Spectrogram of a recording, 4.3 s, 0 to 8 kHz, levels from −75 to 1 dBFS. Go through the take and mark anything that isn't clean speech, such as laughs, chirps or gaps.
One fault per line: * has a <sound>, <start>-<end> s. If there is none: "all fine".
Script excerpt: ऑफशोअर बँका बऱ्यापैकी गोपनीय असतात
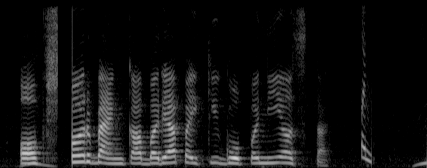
* has a dropout, 0.6-0.7 s
* has a chirp, 3.6-3.8 s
